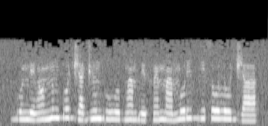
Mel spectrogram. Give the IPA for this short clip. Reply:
b o˧ n e˨ l ɔ̃˧ n ũ˦ ɡ͡b o˦ d͡ʒ a˧ d͡ʒ ũ˦ b u˧ w o˧ b ã˧ b e˨ f ɛ̃˨˦ m ã˧ m o˦ ɾ i˦ b i˦ s o˦ l o˦ d͡ʒ a˧

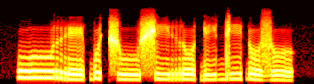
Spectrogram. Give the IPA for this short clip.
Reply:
w uː˦ r e˨ ɓ ʊ˦ t͡ʃ uː˨ ʃ i˨ r ʊ˨ ɗ i˨˦ d i˦ ɗ ʊ˦˨ z ʊ˦˨

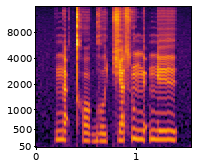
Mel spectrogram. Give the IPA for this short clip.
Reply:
n ä˦ ʔ kʰ ɔ˨ ɡ o˨ ʊ̯ t͡ɕ ä˦ sʰ ũ˦˨ ŋ ɛ˦ ʔ n e˦ ɪ̯

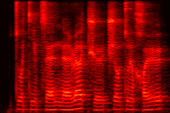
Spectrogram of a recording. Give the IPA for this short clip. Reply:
tʷ ɤ tʲ ɛ̃ t͡s ɛ n ɛ ɭ ɜ t͡ʃ ø t͡ʃ ɤ tʷ ẽ χ ø

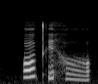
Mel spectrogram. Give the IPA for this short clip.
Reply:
ɔ kʼ ɪ h ɔ̤

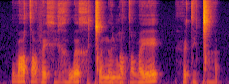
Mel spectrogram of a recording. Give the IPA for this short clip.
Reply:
β ʊ tˤ a v e x e̤ ɣ ə̤ w ə x ə̤ ǀ ʊ n ʊ ɲ ə tˤ ʊ β e | h ø t e̤ ǀ a̤

